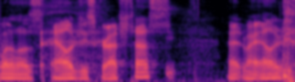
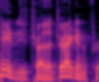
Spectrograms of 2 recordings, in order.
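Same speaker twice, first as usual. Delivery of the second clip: plain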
